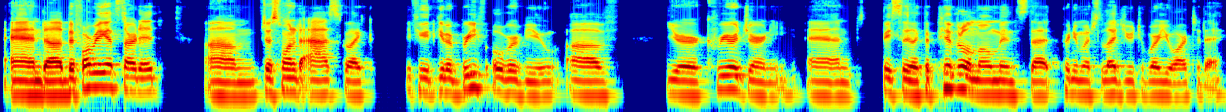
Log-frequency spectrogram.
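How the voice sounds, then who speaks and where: A young man hosts a casual podcast interview, asking questions hesitantly and leaning on fillers like "like" and "I guess." His medium-pitched voice is clear and resonant, and he speaks at a moderate pace.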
